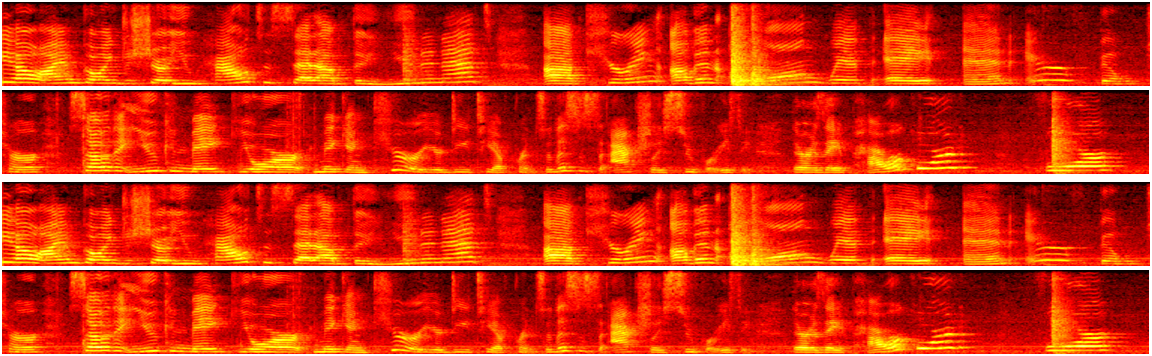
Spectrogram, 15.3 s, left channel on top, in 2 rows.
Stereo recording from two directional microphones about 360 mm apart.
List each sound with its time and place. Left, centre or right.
0.0 s a woman's voice: centre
